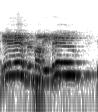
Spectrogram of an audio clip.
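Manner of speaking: high, loud mimic of the shout; retold usher shout. Priest recalling the usher, shouting high and loud. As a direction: echo the usher yelling. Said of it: "going through like".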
